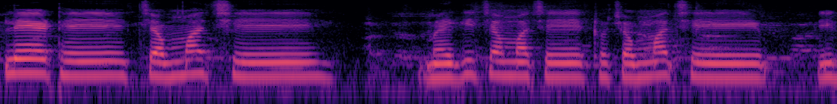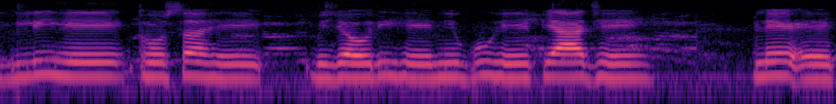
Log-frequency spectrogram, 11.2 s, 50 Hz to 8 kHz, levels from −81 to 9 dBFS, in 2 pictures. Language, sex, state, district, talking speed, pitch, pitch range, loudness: Chhattisgarhi, female, Chhattisgarh, Kabirdham, 115 wpm, 190 Hz, 180-200 Hz, -31 LUFS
